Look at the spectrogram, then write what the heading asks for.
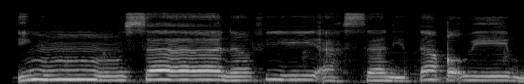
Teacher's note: Nah, selanjutnya ini adalah hukum bacaan ikhfa. Ada nun sukun ketemu dengan sin. Cara membacanya dibaca samar dan dengung.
